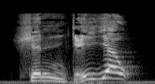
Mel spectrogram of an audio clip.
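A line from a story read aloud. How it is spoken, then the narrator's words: Angry voice. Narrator (Vietnamese): hắn giọng đầy tức giận nói với Thạch Ngọc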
